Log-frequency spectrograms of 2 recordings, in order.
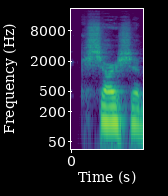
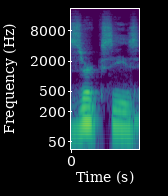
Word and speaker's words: Xerxes: So Sharsha becomes Xerxes in Greek and Hashweras in Hebrew.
